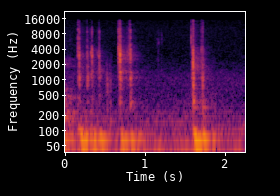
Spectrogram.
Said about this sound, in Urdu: کی بورڈ کی آواز اور ساتھ ہی ساتھ گانے گنگنانے کی آواز اسے صاف سنائی دے رہی تھی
